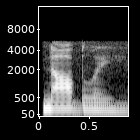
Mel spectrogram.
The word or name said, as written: knobbly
